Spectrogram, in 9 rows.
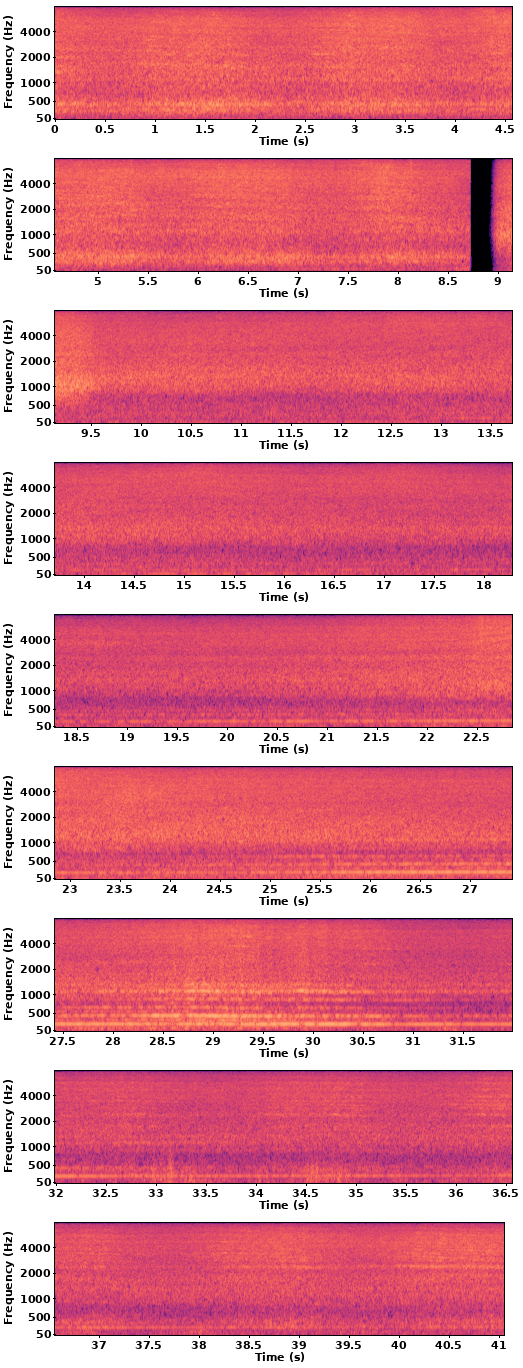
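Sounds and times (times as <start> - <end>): road traffic: 0.0 - 41.0
electric locomotive hum: 11.1 - 41.0.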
